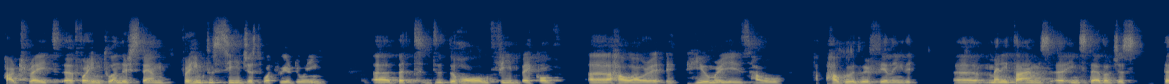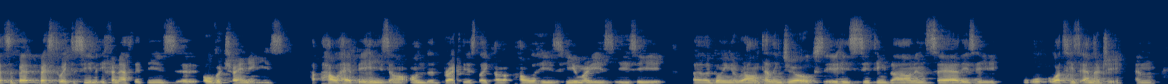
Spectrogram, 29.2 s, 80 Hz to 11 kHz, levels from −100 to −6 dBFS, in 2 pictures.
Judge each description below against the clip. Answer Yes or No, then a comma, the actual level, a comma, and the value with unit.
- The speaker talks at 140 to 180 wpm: Yes, average, 175 wpm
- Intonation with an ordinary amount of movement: No, narrow, 1.6 semitones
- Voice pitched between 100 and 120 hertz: No, low, 130 Hz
